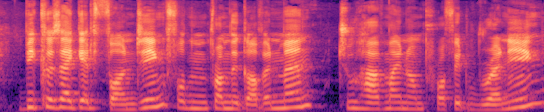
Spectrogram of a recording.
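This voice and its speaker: In a very clean recording with a silent background, a woman with a French accent talks at a moderate pace in an animated tone, her medium pitch varying in an ordinary way. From France (Réunion). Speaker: mentor and content creator. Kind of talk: motivational talk to camera.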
